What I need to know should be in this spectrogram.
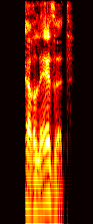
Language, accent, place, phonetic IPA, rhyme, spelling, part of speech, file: German, Germany, Berlin, [ɛɐ̯ˈlɛːzət], -ɛːzət, erläset, verb, De-erläset.ogg
- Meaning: second-person plural subjunctive II of erlesen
